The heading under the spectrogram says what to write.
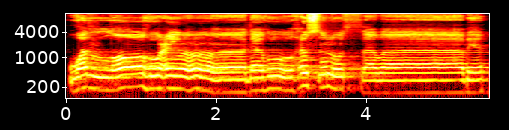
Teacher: کریں گے تو با کا زیر سکون سے بدل جائے گا، تو با میں قلقلہ ہوگا اور یہاں پر مد عارض وقفی بھی ہوگا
